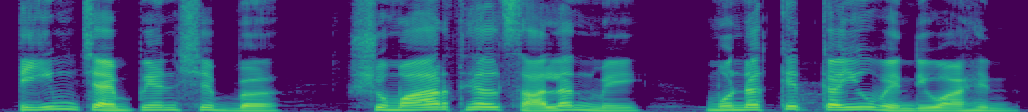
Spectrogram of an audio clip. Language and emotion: Sindhi, neutral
